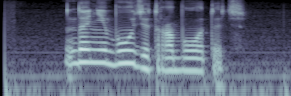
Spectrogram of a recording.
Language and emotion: Russian, sad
